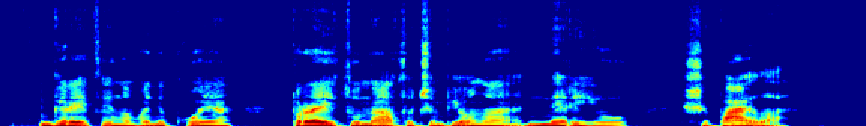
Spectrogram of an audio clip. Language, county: Lithuanian, Tauragė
